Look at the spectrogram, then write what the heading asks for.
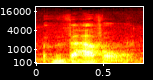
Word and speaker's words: Wawel: So the castle is pronounced Wawel. In Polish, W's are pronounced like English V's.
